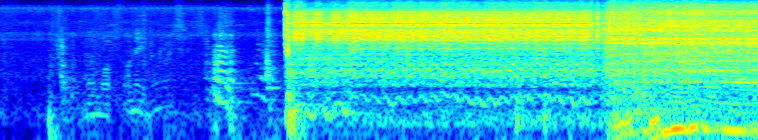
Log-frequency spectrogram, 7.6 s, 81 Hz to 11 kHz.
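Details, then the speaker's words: 1965 Ford Mustang 289 V8 after a camshaft replacement catches and settles into a steady, even idle with no misses or knocks; a later noise was traced to a flashlight left near the alternator, bending its tabs. "whoops too far well anyway you get the idea it actually runs so that's it for now"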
